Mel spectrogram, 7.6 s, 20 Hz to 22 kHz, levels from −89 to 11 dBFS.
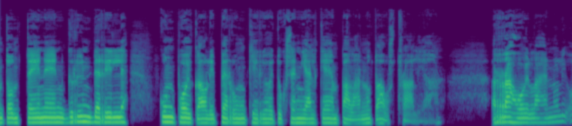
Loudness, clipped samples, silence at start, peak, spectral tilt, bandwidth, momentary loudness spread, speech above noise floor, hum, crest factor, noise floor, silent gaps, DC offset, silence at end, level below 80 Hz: -19 LUFS; under 0.1%; 0 s; 0 dBFS; -7 dB/octave; 15.5 kHz; 12 LU; 30 dB; none; 20 dB; -49 dBFS; none; under 0.1%; 0 s; -62 dBFS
